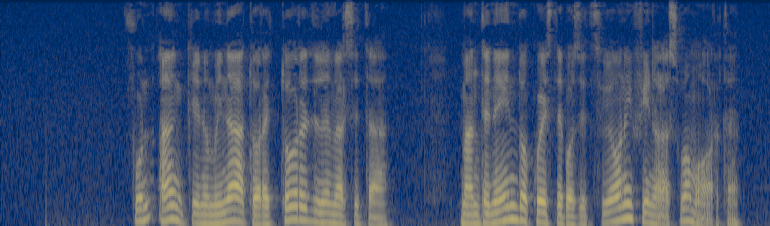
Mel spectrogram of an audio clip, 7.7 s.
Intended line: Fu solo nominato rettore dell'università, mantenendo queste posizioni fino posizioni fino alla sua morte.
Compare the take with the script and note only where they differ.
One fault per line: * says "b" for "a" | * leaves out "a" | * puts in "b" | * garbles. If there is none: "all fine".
* says "anche" for "solo"
* leaves out "posizioni fino"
